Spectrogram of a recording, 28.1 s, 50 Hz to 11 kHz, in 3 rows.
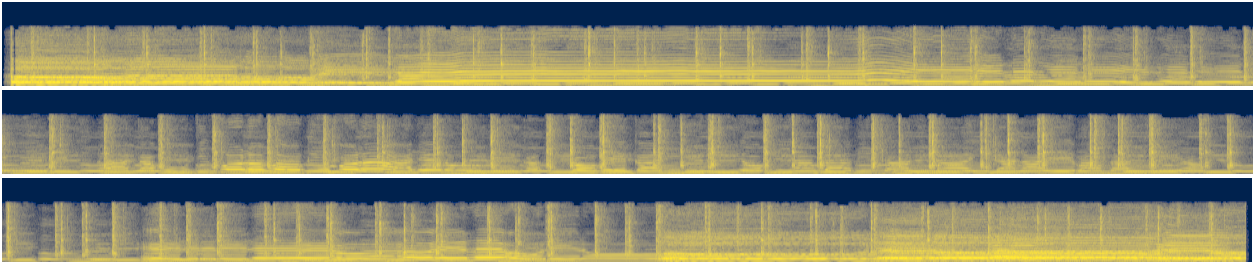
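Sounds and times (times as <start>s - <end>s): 
vocal hocket: 0.0s - 28.1s.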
